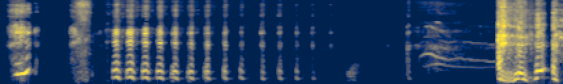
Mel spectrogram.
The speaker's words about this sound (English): Fart on cue.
